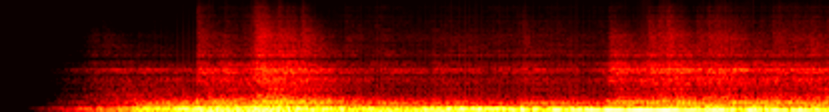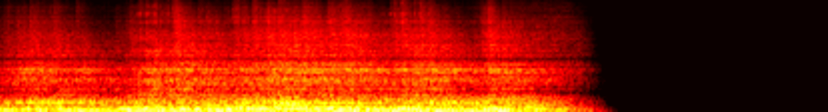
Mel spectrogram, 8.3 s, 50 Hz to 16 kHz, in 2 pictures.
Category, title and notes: Sound effects > Other
Raw Industrial Recordings-Scratching Metal 010
abstract, cinematic, clang, distorted, drone, effects, experimental, foley, found, grungy, harsh, impact, industrial, mechanical, metal, metallic, noise, raw, rust, rusted, scraping, scratching, sfx, sound, sounds, textures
